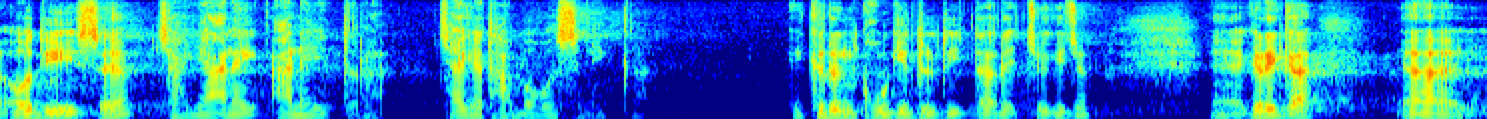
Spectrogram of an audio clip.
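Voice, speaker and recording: A pastor giving an emotional dawn sermon, swinging from quiet murmurs to loud cries. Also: male voice, mid-range voice, vocal fry, husky, big-room sound.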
